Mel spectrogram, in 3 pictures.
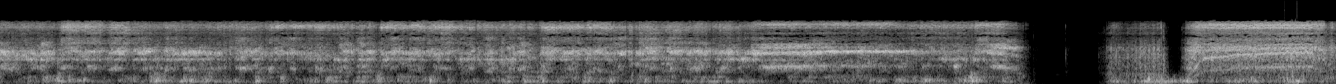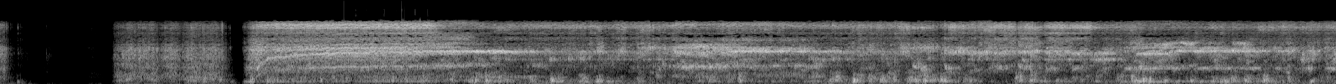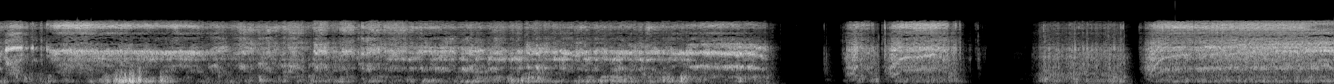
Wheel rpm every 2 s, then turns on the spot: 230, 230, 230, 230, 220, 60, 100, 20, 180, 230, 230, 230, 230, 250, 240, 240, 230, 70, 30, 160.
10-14 34-38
